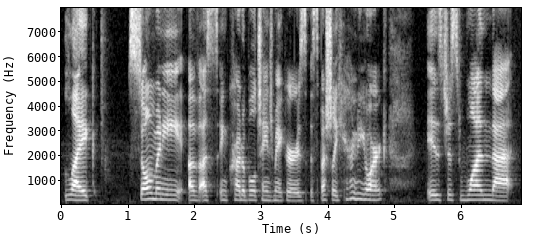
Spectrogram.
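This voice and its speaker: A woman hosting an interview series, speaking affectionately with drawn-out phrasing. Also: mid-range voice, fairly even intonation. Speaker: interview host.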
